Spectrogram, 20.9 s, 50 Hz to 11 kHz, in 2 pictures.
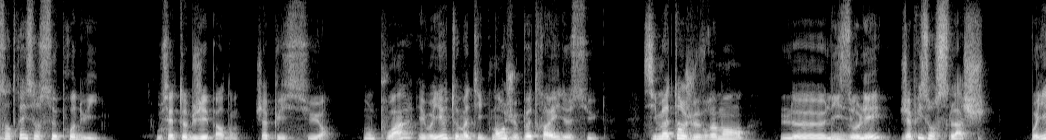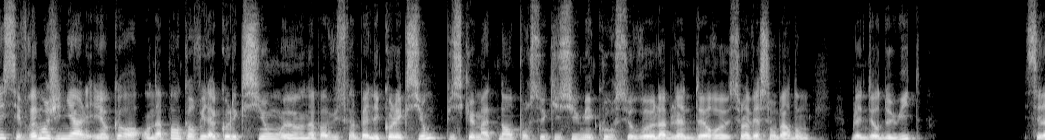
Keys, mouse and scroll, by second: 4.1-4.9 scroll down 1, 4.9 middle click, 8.8 KP_Divide, 9.6 scroll down 1, 11.1 middle click.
